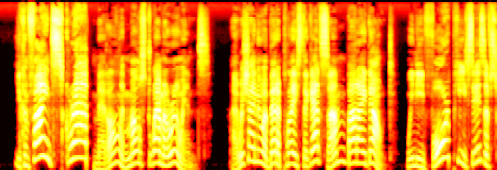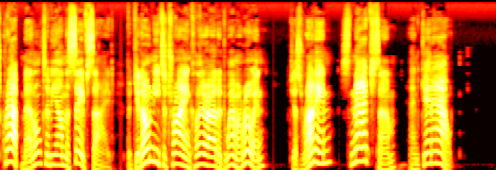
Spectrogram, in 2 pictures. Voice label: bosmer, wood elf voice auditions; skywind; tes renewal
